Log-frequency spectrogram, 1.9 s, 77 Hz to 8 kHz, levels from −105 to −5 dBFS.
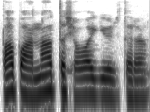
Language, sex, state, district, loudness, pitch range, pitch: Kannada, male, Karnataka, Bijapur, -18 LUFS, 150-180 Hz, 155 Hz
